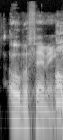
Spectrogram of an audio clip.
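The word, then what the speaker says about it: Oba Femi: Obafemi. You got. I just didn't want to mispronounce it.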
